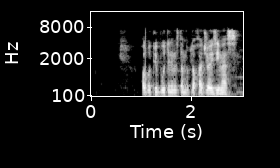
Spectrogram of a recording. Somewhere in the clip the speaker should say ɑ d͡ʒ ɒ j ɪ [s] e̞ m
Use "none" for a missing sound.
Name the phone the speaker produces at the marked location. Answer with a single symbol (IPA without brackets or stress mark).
z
